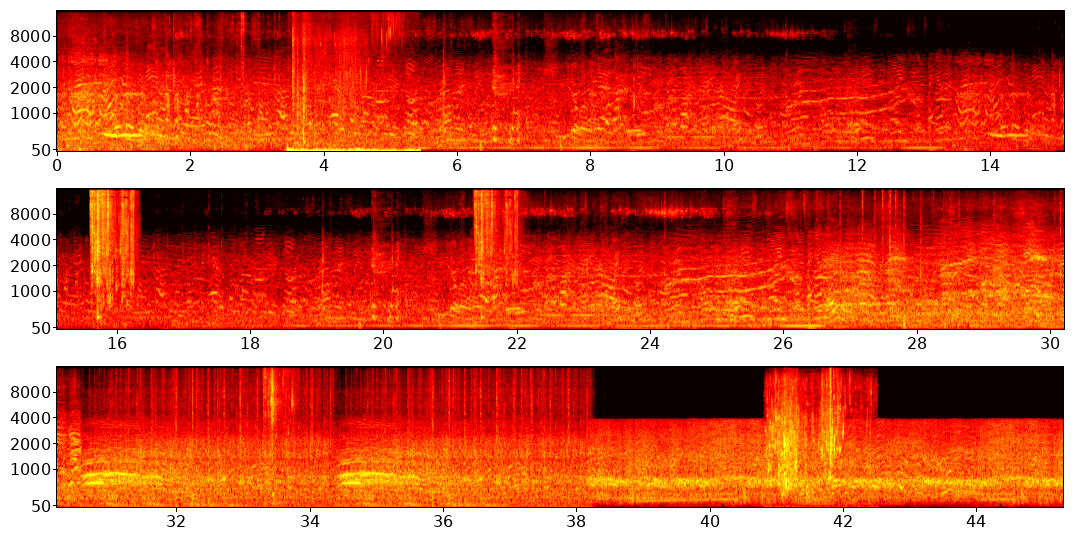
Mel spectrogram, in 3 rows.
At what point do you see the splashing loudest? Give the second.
41 s.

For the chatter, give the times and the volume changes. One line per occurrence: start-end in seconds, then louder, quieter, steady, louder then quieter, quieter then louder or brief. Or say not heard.
0.0-45.2 quieter then louder.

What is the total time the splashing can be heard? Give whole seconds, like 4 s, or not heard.
5 s.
